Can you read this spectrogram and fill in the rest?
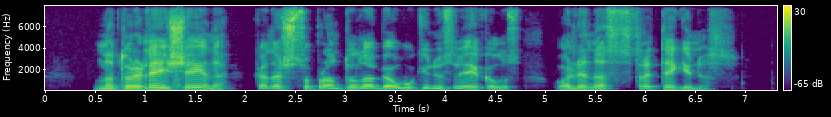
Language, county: Lithuanian, Šiauliai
